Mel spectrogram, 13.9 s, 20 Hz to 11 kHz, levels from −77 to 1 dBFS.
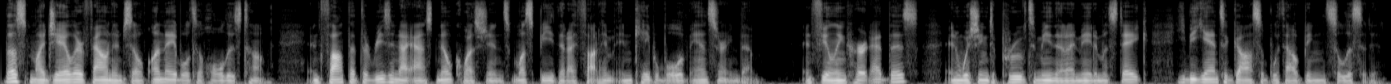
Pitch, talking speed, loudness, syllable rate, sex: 90 Hz, 225 wpm, -21 LUFS, 6.0 syllables/s, male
